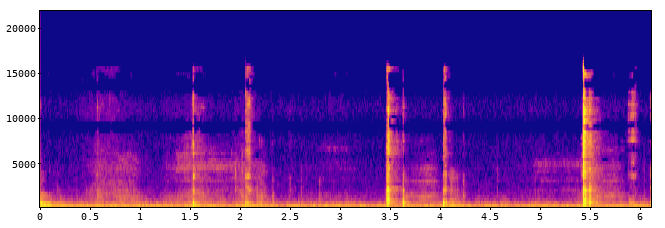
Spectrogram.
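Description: A metal spoon clicking now and then against a glass measuring bowl while powdered sugar is spooned out, over quiet room tone: a few light clicks, the loudest near the end.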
